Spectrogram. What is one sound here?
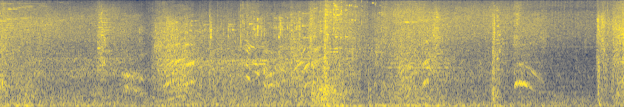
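Fire bursts and crackles with spell blasts.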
